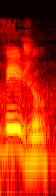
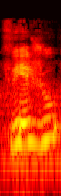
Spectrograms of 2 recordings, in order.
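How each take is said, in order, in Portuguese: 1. A vogal final soa como O. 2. A vogal final soa como U. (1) "e não vejo" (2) "Na pronúncia nós temos também um U aqui"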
